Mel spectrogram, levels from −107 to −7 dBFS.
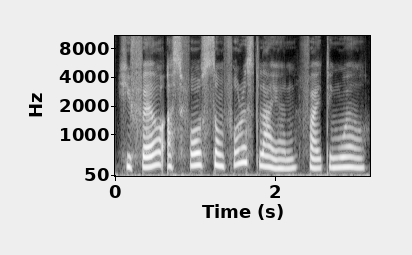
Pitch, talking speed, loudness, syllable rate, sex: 250 Hz, 170 wpm, -16 LUFS, 3.6 syllables/s, female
